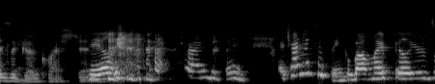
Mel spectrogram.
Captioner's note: laughs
